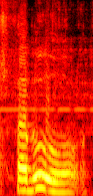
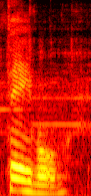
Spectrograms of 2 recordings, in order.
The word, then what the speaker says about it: Fabul: Not Fabul, Fable, in my pronunciation.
